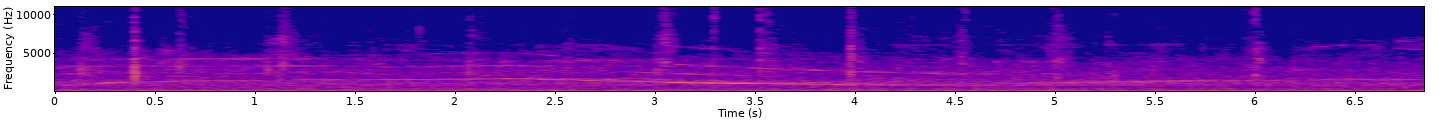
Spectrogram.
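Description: Emergency-vehicle siren in a slow wail, its pitch rising and falling about once every four seconds, over a steady low background rumble.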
